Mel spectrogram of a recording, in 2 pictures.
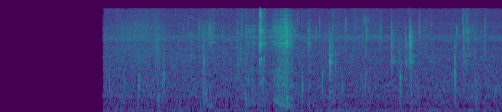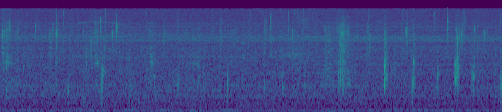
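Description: Metal parts of a lantern clink and rattle as they are handled.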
